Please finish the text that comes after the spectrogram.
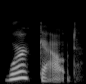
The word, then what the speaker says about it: workout: Nouns usually have stress on the first syllable, so it would be workout. And if it's a verb, work out.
